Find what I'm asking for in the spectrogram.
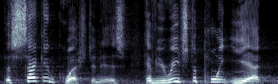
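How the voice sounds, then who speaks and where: Pitch swooping wildly, a middle-aged man with a high, slightly mellow voice lectures on leadership at a moderate pace in a large university hall. He talks conversationally, often asks "okay?" and "right?", and poses rhetorical questions to the audience.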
